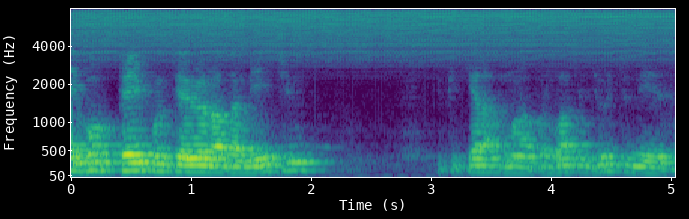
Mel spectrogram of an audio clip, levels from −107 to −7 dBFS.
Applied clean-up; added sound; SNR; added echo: none; Insect; 18 dB; reverberation time 0.5 s.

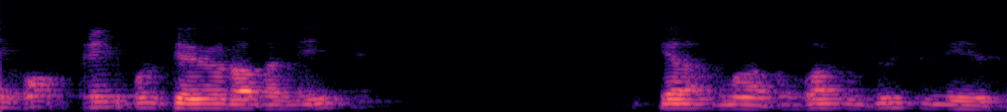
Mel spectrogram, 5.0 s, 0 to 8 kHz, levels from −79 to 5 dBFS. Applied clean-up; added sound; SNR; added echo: neural mask model DeepFilterNet 3.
